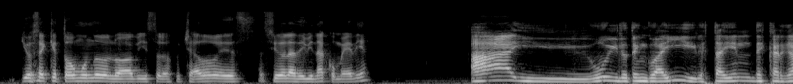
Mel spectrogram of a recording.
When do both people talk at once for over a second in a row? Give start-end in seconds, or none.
none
